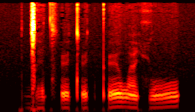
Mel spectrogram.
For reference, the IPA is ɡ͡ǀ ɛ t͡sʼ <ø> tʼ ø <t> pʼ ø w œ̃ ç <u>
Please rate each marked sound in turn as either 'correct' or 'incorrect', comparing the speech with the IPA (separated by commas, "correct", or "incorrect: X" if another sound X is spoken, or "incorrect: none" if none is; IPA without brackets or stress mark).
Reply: correct, correct, correct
